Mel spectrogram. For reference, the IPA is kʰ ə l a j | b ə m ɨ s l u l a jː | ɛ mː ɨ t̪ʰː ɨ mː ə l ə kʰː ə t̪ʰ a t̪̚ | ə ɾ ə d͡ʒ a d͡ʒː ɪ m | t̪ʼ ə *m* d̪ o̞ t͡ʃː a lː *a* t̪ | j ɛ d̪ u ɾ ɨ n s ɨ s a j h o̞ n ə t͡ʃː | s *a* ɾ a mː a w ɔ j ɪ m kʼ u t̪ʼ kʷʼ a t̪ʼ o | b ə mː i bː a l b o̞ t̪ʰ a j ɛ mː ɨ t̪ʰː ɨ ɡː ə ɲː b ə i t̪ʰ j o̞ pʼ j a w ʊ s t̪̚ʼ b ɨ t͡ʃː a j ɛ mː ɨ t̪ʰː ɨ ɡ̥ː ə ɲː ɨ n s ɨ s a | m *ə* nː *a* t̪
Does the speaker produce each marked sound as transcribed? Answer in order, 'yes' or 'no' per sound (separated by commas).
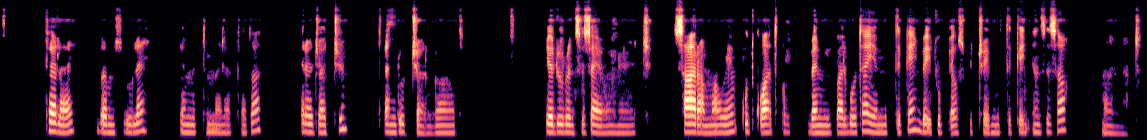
no, yes, yes, no, yes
